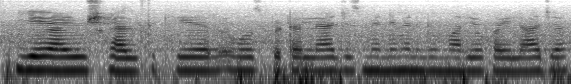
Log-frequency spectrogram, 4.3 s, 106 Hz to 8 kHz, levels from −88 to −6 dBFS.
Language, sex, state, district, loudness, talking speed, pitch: Hindi, female, Haryana, Rohtak, -17 LUFS, 170 wpm, 110 Hz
